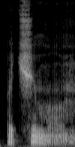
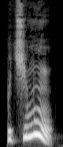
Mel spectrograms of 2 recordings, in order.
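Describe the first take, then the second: First: Soft, pensive mutter; thoughtful murmur. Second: High, loud, breathless shout; anguished cry. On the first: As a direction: murmur it as if pondering. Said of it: "задумчиво пробормотал он". (задумчивое бормотание) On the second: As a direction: cry out at a much higher pitch. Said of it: "задыхаясь, проговорил он". (отчаянный высокий крик) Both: A narrator's reading.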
